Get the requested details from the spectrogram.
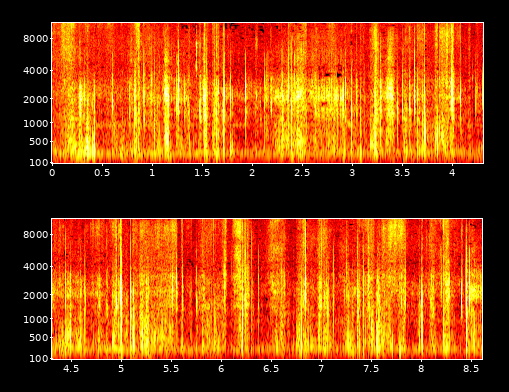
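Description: Long pink acrylic nails tap and scratch the top and sides of a small, hollow, black plastic Tascam portable recorder. A steady stream of crisp, clicky taps mixes with scratchy rasps, all bright and thin with no low end. Each tap dies away at once.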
